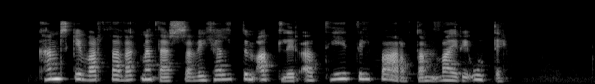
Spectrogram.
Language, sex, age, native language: Icelandic, female, 30-39, Icelandic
